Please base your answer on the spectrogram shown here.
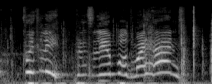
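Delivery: loud, high, desperate shouting; urgent shout. Acted. Manjula shouting to Prince Leopold as he falls, desperate shout. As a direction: yell for his hand as he slips.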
